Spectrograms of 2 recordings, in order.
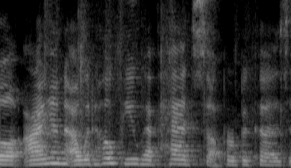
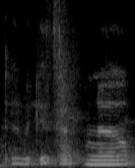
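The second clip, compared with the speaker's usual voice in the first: normal talking voice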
